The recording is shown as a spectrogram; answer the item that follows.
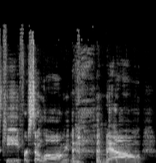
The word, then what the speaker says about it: Cay: Okay, so first of all, is it K or Key? – Well, that's a very good question. So the correct Bahamian pronunciation would be Key.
